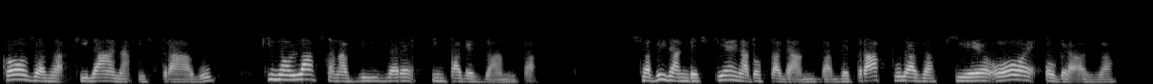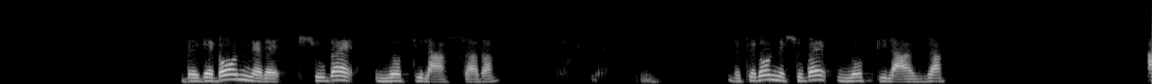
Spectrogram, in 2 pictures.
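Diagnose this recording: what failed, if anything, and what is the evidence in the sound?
Tandem speech coding at the codec stage: the speech is rough, muffled and warbly throughout, with nothing above 3.8 kHz, consistent with three low-rate speech coders re-encoding each other's output in series.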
